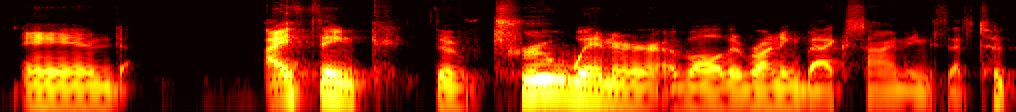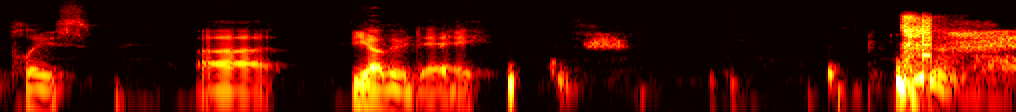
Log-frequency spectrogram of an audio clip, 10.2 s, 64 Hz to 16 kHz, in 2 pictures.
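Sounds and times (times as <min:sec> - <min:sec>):
speech: 0:00.1 - 0:00.7, 0:01.3 - 0:08.1
sneeze: 0:09.6 - 0:10.1.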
